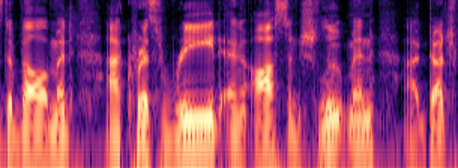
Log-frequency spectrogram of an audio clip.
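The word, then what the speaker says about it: Schlottmann: Chris Reed and Austin Schlutman, Dutch pronunciation, the 2 veteran backups.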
